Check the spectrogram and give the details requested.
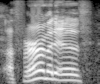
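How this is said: It is said in a wrestler's put-on voice.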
